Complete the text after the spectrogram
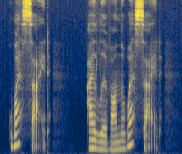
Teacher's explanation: Let's try one with the word west, like west side. West ends in T. Side starts with S. The T disappears completely because the S sound is so strong.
